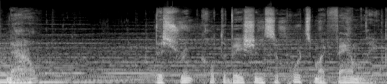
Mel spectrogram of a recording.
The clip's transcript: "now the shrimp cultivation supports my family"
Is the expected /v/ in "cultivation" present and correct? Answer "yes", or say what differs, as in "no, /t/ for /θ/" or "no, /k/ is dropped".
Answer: yes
